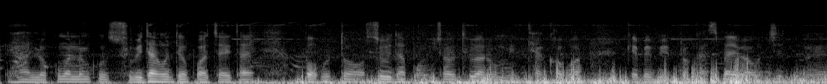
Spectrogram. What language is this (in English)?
Odia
